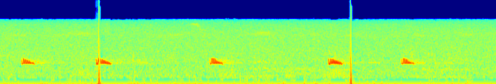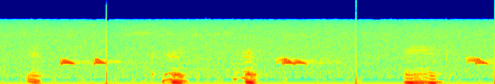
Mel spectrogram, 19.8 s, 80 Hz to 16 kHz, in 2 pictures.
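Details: Nkuhuma lioness visiting a waterhole at night, 12:30 a.m. on September 12, giving contact calls: short, low, moaning calls around the middle and end, spaced a few seconds apart, over steady repeated higher chirps from other night animals.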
